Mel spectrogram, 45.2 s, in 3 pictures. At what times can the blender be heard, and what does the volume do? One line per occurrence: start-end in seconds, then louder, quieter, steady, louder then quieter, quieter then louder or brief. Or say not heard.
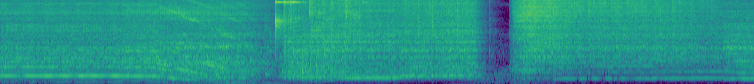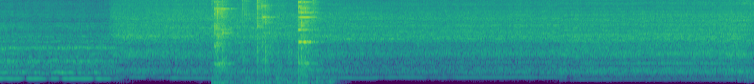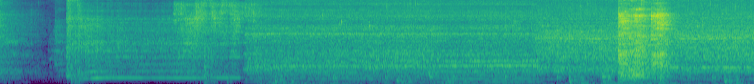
0.0-45.2 quieter then louder.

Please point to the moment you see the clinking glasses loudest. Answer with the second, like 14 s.
43 s.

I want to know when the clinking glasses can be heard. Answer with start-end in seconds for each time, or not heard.
5.5-7.3, 19.3-21.7, 42.5-43.5.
